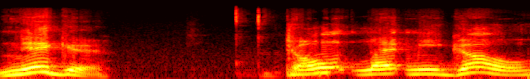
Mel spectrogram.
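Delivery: completely calm, calmest possible delivery. Retelling how Garp spoke to another man, in the calmest voice he had. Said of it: "in the calmest voice that he had".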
